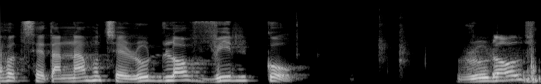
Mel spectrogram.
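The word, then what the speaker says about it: Virchow: microphone গুলো mute করো ওকে বাংলা এখানে তিনটা রূপ আছে একটা ভিরকো ভার্চু এবং আমরা এই ভিরকোর কথাটাই মনে রাখবো ঠিক আছে এটাই সঠিক উচ্চারণ তাহলে দেখো আমরা প্রথমেই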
